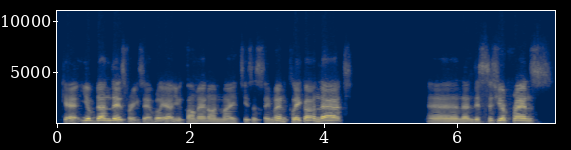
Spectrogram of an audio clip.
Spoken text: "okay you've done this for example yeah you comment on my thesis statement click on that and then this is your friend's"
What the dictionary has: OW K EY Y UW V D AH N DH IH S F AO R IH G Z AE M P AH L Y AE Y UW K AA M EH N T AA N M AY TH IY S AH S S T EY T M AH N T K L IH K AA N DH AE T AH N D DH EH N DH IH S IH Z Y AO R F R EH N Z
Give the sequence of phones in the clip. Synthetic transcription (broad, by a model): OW K EY Y UW V D AH N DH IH S F AO R IH G Z AE M P AH L Y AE Y UW K AA M EH N T AA N M AY T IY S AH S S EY M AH N K L IH K AA N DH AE T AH N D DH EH N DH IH S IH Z Y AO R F R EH N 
